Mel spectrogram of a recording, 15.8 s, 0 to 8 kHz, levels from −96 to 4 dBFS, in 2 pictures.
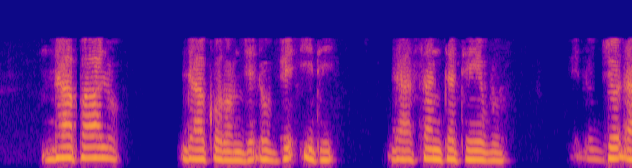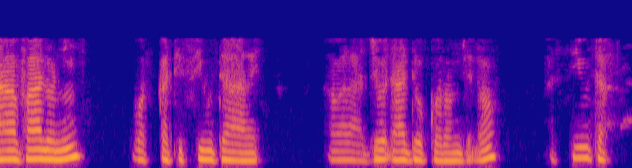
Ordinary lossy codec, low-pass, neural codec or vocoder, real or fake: AAC, 16 kbps; 7.2 kHz; none; real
